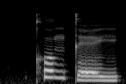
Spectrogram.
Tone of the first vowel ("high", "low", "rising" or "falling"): high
